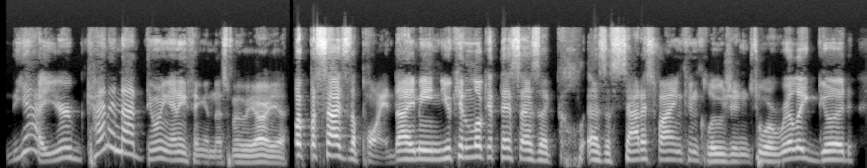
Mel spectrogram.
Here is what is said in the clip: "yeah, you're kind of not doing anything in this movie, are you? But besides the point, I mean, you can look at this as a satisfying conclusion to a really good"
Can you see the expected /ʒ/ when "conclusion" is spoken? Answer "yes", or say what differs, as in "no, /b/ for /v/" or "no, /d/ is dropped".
yes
